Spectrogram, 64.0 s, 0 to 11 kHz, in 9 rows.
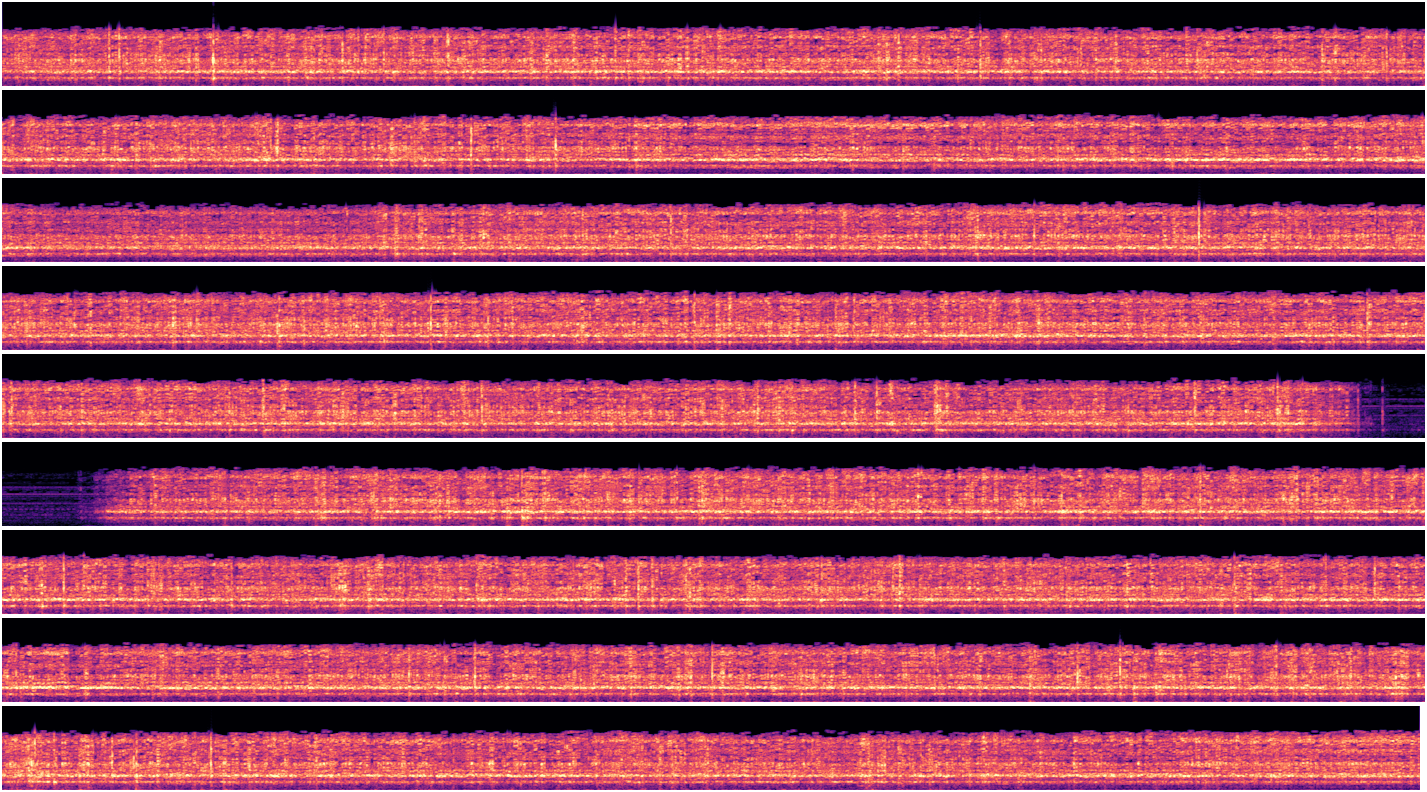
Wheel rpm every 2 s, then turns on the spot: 110, 110, 110, 110, 110, 110, 110, 110, 110, 120, 120, 120, 110, 110, 120, 110, 110, 80, 80, 110, 120, 110, 120, 110, 120, 120, 110, 120, 120, 120, 110, 120.
none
